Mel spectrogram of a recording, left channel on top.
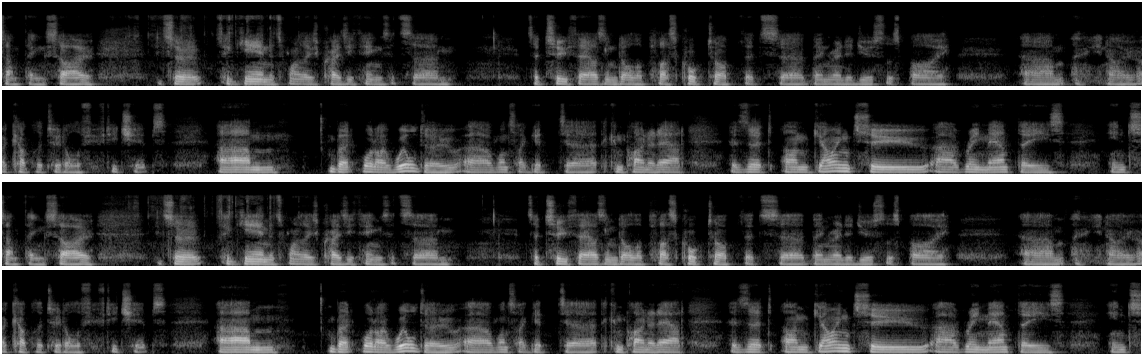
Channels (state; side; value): normal; both; correlation 0.88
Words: So it's again, it's one of these crazy things. It's a $2,000 plus cooktop that's been rendered useless by, you know, a couple of $2.50 chips. But what I will do once I get the component out is that I'm going to remount these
